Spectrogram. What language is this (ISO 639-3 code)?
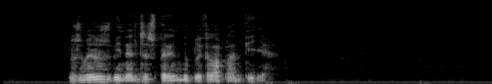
cat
